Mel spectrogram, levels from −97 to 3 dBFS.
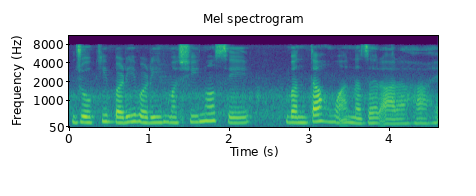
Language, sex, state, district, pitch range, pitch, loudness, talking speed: Hindi, female, Madhya Pradesh, Dhar, 190-215 Hz, 200 Hz, -19 LUFS, 155 wpm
